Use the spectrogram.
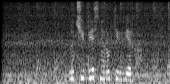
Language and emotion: Russian, neutral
